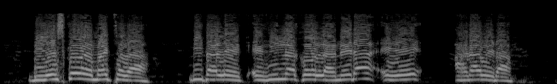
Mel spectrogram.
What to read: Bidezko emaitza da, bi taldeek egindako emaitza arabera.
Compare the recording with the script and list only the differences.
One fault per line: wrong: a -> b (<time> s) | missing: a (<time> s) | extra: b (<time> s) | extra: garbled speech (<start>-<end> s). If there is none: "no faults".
wrong: emaitza -> lanaren (3.2 s)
